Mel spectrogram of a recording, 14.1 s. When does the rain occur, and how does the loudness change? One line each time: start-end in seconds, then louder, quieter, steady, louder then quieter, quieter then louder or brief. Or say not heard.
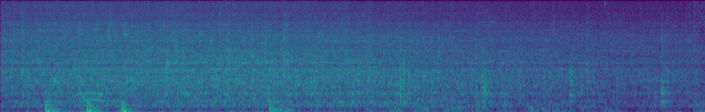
0.0-14.0 quieter.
